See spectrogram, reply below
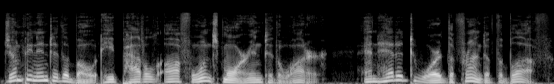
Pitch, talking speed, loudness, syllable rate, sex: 115 Hz, 215 wpm, -17 LUFS, 5.3 syllables/s, male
